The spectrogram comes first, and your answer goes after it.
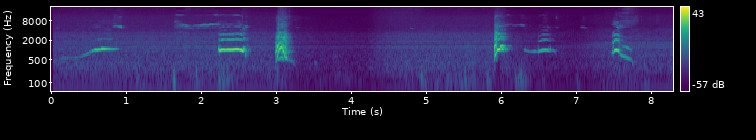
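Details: Japanese Spitz dog named Buchog giving rising, whistly whines with several sharp, short barks between them, and quiet gaps in between.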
